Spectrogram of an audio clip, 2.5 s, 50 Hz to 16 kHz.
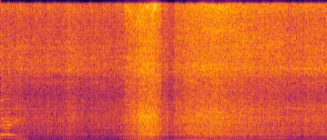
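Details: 2002 Honda CR-V with the K20 engine after a starter replacement for a grinding no-start. A brief cranking burst, then the engine catches and settles into a steady, low, even idle with no knocks or misses.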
